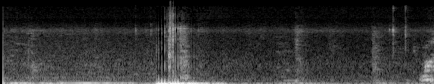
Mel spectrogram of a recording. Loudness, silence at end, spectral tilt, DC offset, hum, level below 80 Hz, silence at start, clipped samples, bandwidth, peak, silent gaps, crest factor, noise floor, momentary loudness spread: -21 LUFS; 0 s; -4.5 dB/octave; under 0.1%; none; -16 dBFS; 0.05 s; 0.8%; 12 kHz; 0 dBFS; none; 14 dB; -36 dBFS; 24 LU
